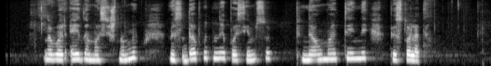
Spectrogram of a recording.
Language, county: Lithuanian, Kaunas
